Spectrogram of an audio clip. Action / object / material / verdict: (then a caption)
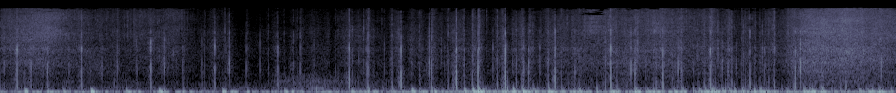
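tap / small cardboard salt carton / cardboard / none. Fingers scratch and tap a small, hollow blue "Alpen Salz" cardboard salt carton held close to the face. Quick, dry clicks and crackly scratches sound in an irregular stream, each tap dying out almost instantly over a soft, low hollow thump. Brighter, hissy scratching swells at the start and again near the end.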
